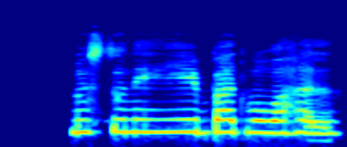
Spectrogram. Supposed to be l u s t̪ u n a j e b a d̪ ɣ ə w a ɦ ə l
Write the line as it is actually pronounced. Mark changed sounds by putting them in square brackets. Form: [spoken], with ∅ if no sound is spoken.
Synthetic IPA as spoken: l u s t̪ u n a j e b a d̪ [w] ə w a ɦ ə l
